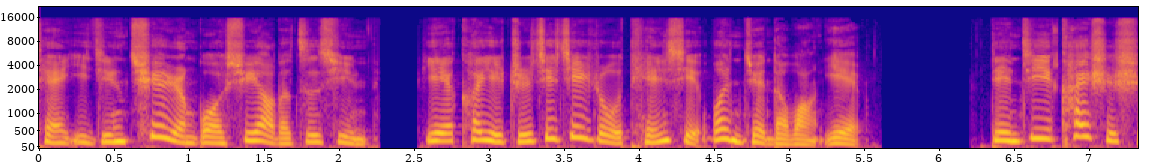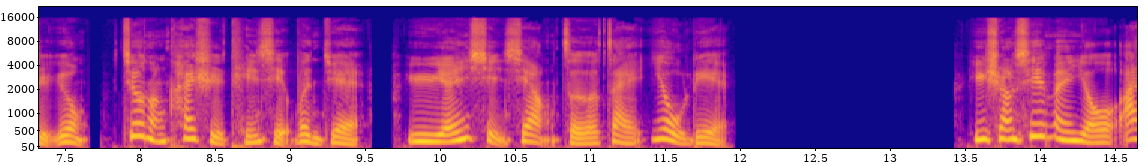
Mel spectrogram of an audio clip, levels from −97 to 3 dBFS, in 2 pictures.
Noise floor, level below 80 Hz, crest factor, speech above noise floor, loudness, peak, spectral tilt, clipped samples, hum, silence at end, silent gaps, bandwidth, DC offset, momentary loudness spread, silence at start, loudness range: under -90 dBFS; -42 dBFS; 12 dB; over 78 dB; -13 LUFS; 0 dBFS; -5 dB/octave; under 0.1%; none; 0 s; 2.28-2.52 s, 5.62-6.20 s, 7.67-7.72 s, 9.55-9.67 s, 11.97-13.41 s; 16 kHz; under 0.1%; 6 LU; 0 s; 2 LU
